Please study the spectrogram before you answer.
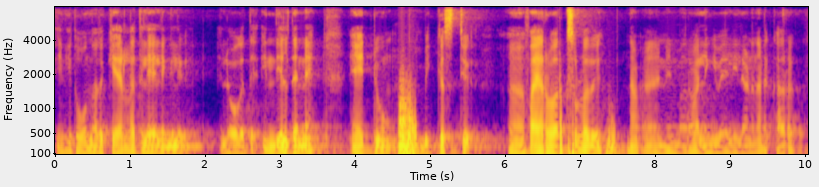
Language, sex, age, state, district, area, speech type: Malayalam, male, 30-45, Kerala, Palakkad, rural, spontaneous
